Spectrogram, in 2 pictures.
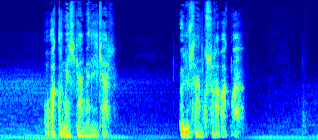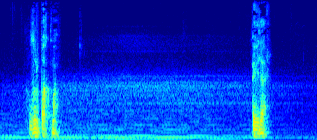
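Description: A middle-aged man speaks tensely nearby.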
